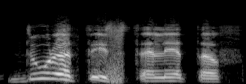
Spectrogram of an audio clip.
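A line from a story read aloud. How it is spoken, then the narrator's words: After laughing hard. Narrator (Russian): прохохотавшись, сказал Аркадий Заварзин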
